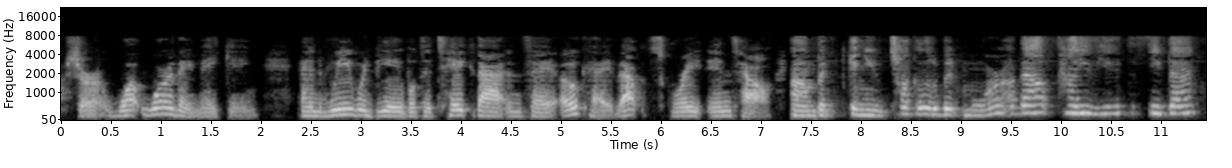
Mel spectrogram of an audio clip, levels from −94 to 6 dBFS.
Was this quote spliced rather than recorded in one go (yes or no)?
yes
